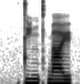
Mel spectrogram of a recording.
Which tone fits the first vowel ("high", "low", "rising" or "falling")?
high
